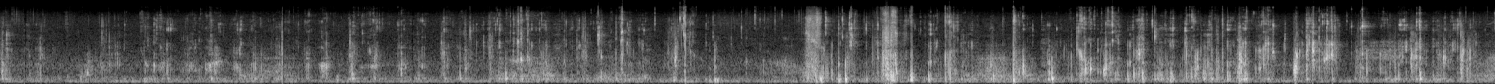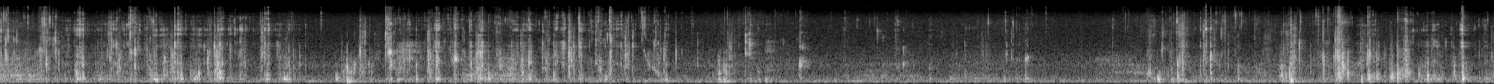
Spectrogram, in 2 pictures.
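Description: Close-miked eating sounds of a person biting into and chewing a chili cheese hot dog: a dense, irregular run of mouth clicks, louder about eight to ten seconds in and again near the end.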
